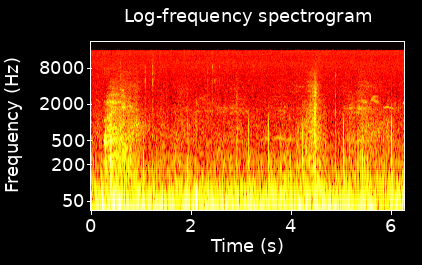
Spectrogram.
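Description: Quiet outdoor background with a steady low rumble and a few faint, sharp clicks, the sound of a handheld phone gimbal being handled.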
